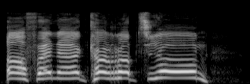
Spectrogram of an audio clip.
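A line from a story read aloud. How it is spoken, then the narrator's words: Booming. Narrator (German): donnerte das Porträt des beleibten, rotnasigen Zauberers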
